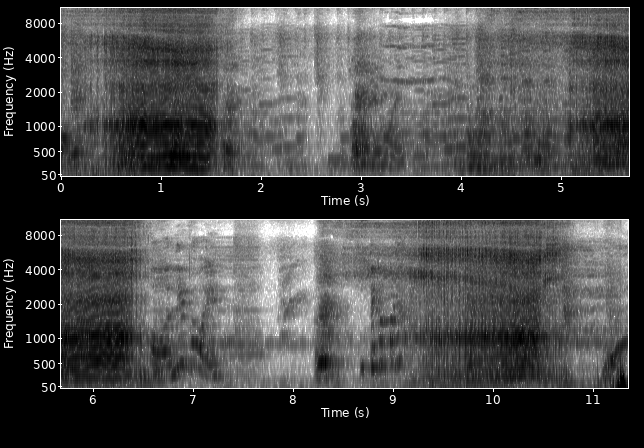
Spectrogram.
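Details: Grandpa snoring: loud, rough, buzzing snores with quiet breathing gaps between, about three in the clip, with some voice-like tone mixed in.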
